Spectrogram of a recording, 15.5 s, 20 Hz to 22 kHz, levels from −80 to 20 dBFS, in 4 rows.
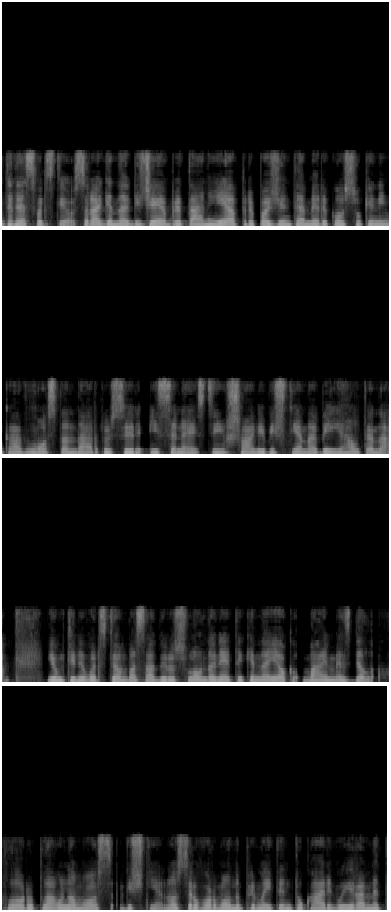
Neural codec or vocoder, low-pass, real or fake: codec, 16 kHz, 1.1 kbps, Voila-Tokenizer; 7.2 kHz; fake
